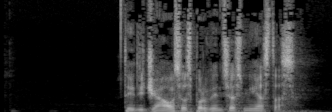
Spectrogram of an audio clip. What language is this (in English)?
Lithuanian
